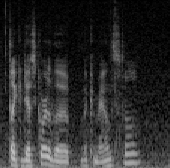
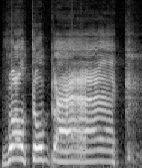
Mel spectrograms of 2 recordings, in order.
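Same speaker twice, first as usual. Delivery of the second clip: long, loud stretched welcome; slow, loud, hammed-up greeting; drawn-out welcome; 7 semitones higher, 11 dB louder, much slower than usual. Real, not acted. Streamer greeting chat, slow loud welcome.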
